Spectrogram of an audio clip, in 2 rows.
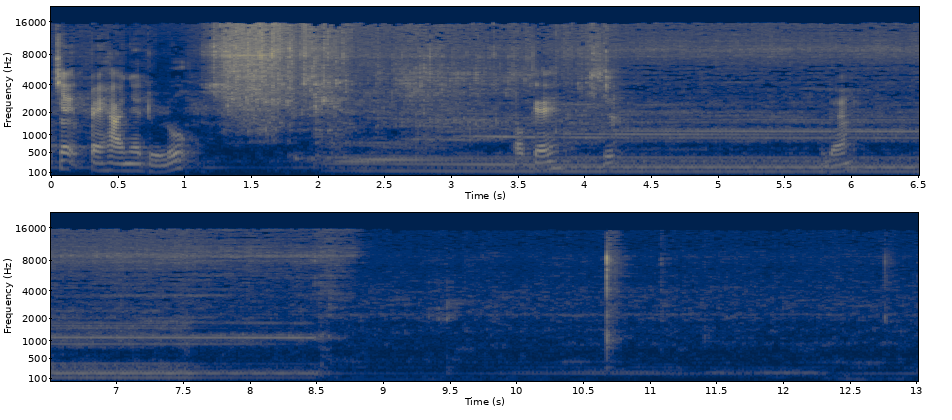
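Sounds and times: water pump humming: 0:01.2 - 0:08.8.

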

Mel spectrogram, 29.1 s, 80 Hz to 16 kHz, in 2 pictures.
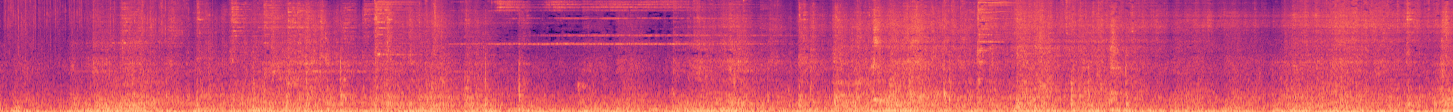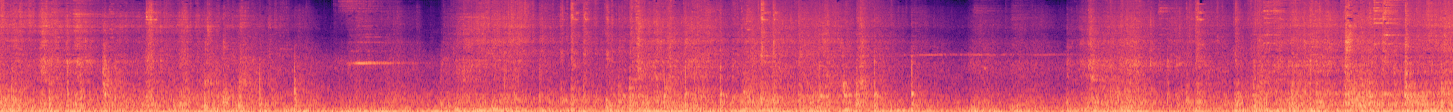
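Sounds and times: train wheels rumbling on rails: 0:00.0 - 0:29.0
high wheel squeal: 0:03.9 - 0:07.6, 0:17.9 - 0:18.7.

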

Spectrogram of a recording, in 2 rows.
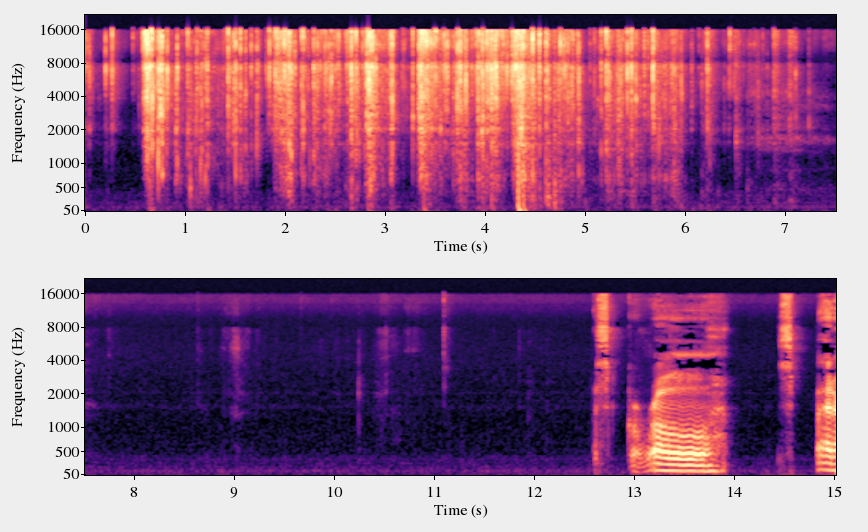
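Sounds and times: wrapper crinkling and tearing: 0:00.0 - 0:07.2.

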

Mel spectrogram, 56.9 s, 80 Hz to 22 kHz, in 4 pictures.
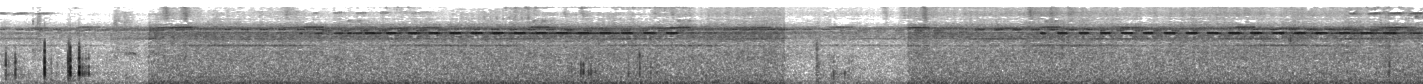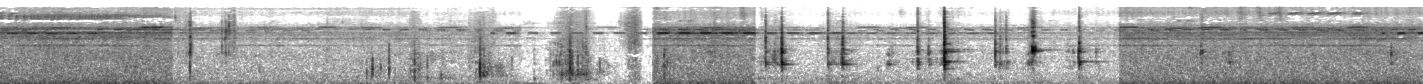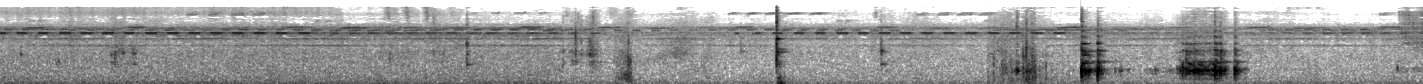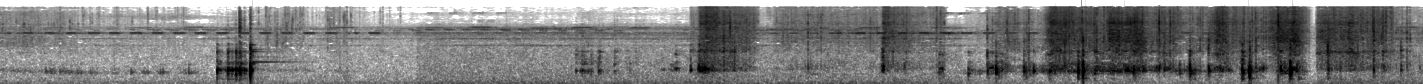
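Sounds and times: insects trilling: 0:00.0 - 0:56.9
metal pot and stove clinking: 0:39.2 - 0:40.9, 0:42.5 - 0:46.2.

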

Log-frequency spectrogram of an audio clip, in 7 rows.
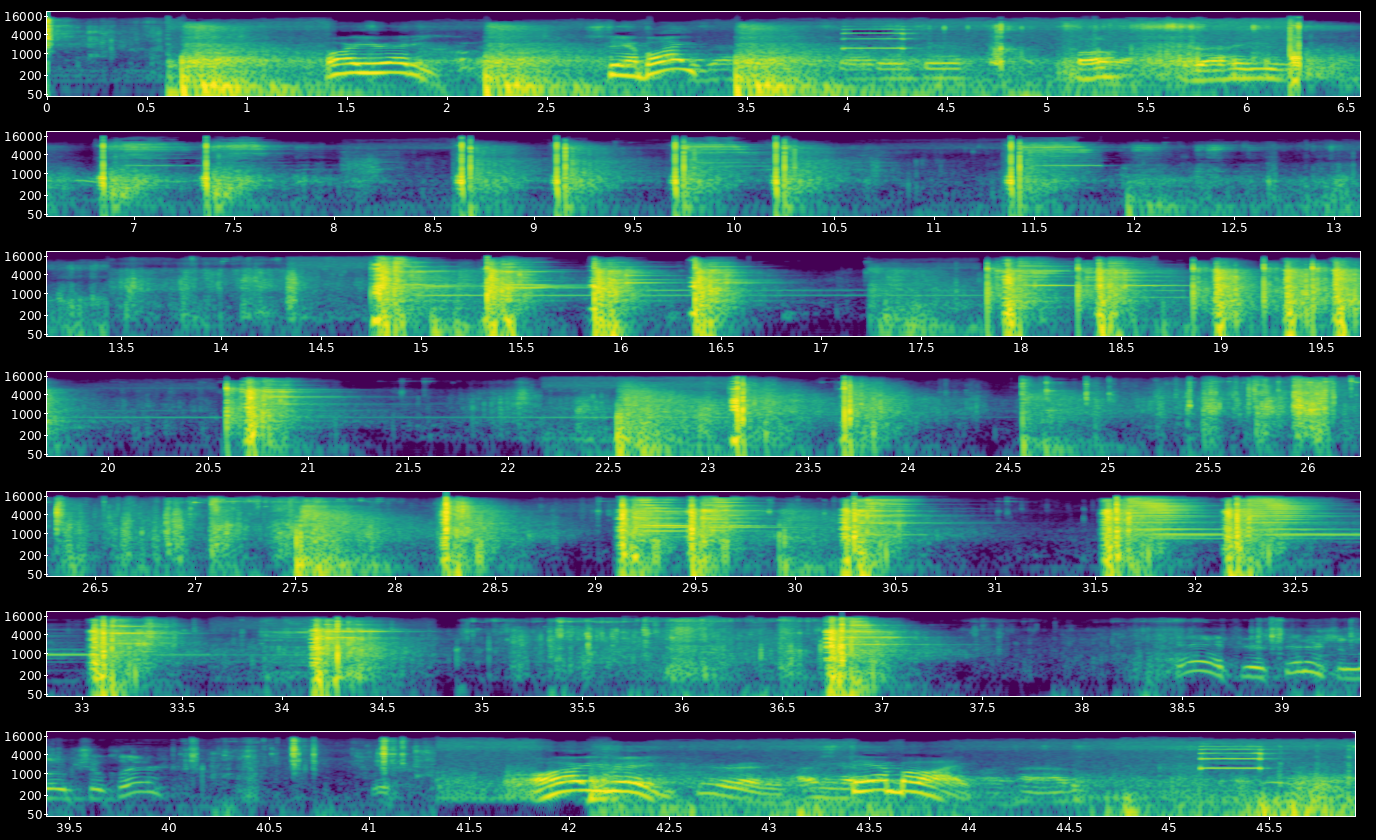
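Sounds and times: pistol shots: 0:08.6 - 0:10.6, 0:17.8 - 0:20.0, 0:20.6 - 0:21.0, 0:22.5 - 0:24.2, 0:27.5 - 0:30.6
steel plate ringing: 0:14.8 - 0:23.2, 0:29.1 - 0:34.8, 0:36.7 - 0:37.4.

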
